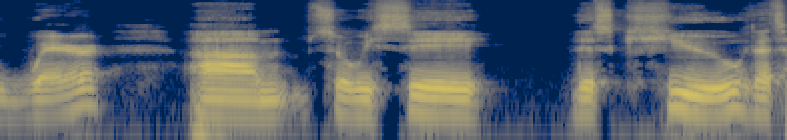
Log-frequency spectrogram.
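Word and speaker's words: queue: the Chinese to wear so we see this Q that's how it's pronounced qu u UE is Q this would have been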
